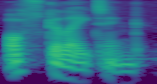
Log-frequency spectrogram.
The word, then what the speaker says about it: oscillating: It looks like it should be pronounced oscillating. Repeat after me. Oscillating.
